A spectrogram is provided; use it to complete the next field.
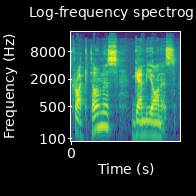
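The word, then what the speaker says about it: Cricetomys gambianus: It's not that easy to pronounce Latin names, but it's Cricetomus gambianus.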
